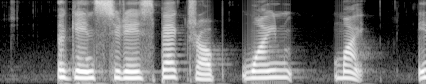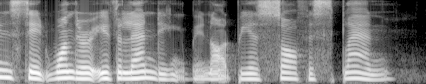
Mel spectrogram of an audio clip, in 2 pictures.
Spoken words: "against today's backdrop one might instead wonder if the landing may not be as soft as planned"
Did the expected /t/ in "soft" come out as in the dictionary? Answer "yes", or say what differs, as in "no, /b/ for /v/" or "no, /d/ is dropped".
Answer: no, /t/ is dropped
